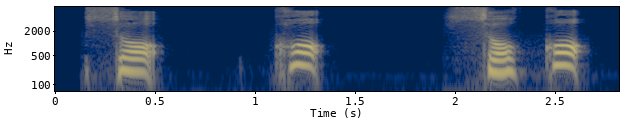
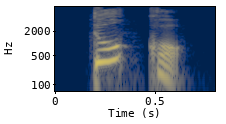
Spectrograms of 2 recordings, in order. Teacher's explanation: the words that just describe locations, here, there, and over there, they start low and go high in intonation · Shown in: first take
